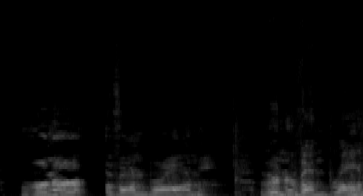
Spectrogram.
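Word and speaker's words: Wernher von Braun: found this one name verer Von Bron verer Von Bron V it's actually starts with a w but the way that they pronounce it yeah so ver Von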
